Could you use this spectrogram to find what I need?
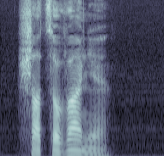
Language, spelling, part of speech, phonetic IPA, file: Polish, szacowanie, noun, [ˌʃat͡sɔˈvãɲɛ], Pl-szacowanie.ogg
